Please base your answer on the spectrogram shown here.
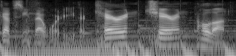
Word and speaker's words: Charon: Charon? Hold on. I think it's Karen, but I just want to make sure, because I like getting the proper pronunciation. Karen. Karen! Ah, Karen, yes.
